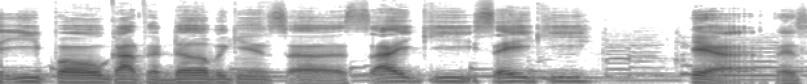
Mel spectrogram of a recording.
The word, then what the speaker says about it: Saiki: Last episode, brother Ippo got the dub against Saiki. Yeah, that's how you pronounce his name.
